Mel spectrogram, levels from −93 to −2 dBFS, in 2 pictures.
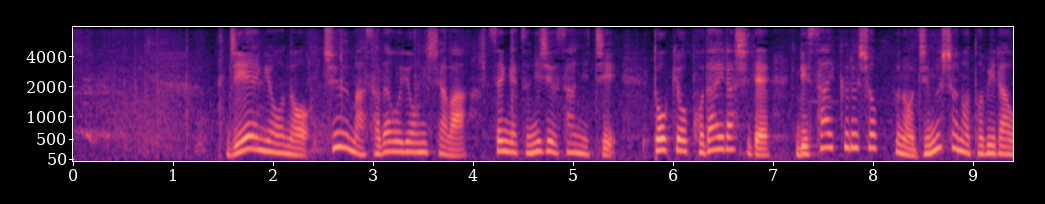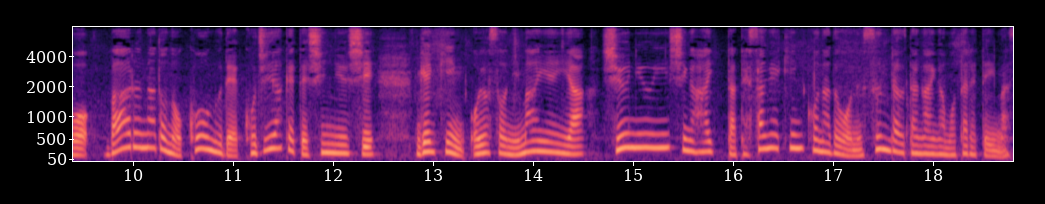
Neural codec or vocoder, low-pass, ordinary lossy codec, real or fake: none; none; none; real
